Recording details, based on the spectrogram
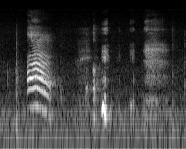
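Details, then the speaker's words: An infant babbles and "tells stories" while having hiccups, with a brief sharp catch between sounds; a caregiver talks to the baby about the hiccups going away. "telling me stories are you telling your hiccups to go away oh is that right"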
